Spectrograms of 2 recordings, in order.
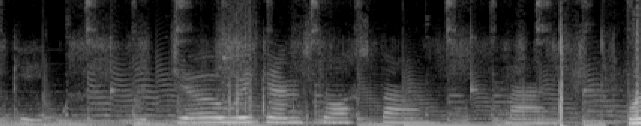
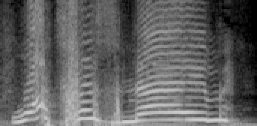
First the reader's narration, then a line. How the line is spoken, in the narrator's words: She cried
